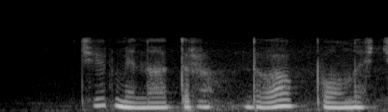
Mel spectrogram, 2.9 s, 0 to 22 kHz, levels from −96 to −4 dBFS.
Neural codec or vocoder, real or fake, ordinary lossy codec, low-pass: none; real; none; 5.4 kHz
